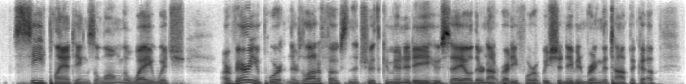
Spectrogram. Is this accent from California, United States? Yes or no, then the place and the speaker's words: no; Delaware, United States; host of the Fact Hunter podcast. I was born and raised in Delaware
